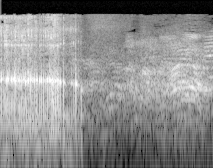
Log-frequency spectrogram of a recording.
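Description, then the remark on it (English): A voice imitates a loud, rasping snore in one drawn-out burst lasting about a second, followed by quieter murmuring and faint background noise. “That's the way we go from bragging and boring to snoring.”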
